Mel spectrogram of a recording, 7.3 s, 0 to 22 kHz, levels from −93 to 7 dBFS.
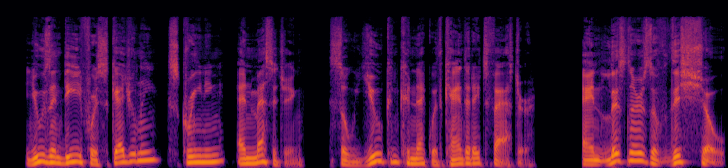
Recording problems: none

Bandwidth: 14.5 kHz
